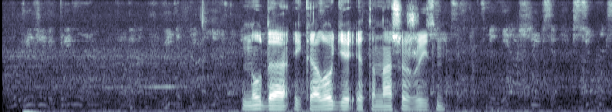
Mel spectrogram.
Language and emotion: Russian, neutral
